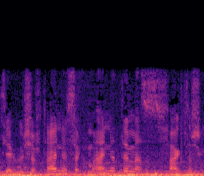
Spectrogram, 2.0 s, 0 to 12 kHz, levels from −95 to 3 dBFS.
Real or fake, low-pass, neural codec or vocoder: real; 7.2 kHz; none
